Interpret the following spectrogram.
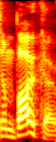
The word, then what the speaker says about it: Mboko: It's Umboko, right? I've been saying Umboko for... I think I heard her say it. I'm copying what she says, because it's her name. She would know how to say her name.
